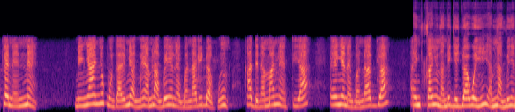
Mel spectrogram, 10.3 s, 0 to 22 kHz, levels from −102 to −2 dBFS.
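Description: From 0.0 to 8.26 s the speech is band-limited, with nothing above 5.3 kHz, sounds duller and somewhat quieter, and carries a faint added noise floor. It opens up abruptly without any gap, likely an input switched to a poorer device.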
